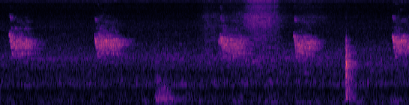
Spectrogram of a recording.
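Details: Budgerigar chattering in a run of short, harsh, buzzy chirps, about one a second, six or so in total, with a low thud and a sharp click between them and faint steady hum behind.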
